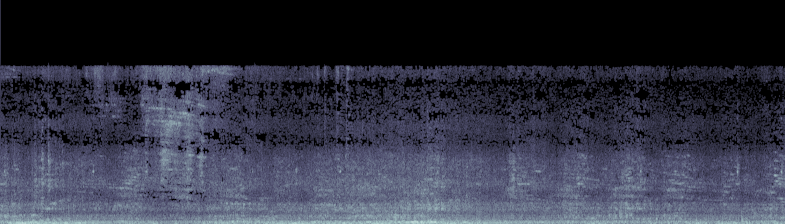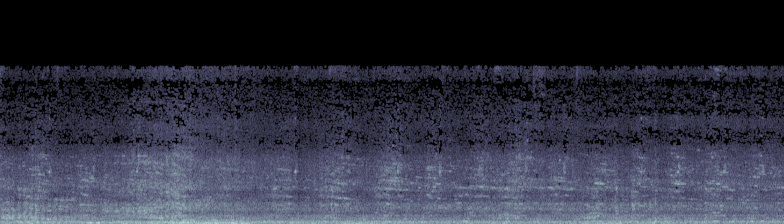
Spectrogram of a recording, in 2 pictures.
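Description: Double-stack intermodal well cars rolling past on the rails: a continuous rumble and clatter of steel wheels, swelling and easing as the cars go by.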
